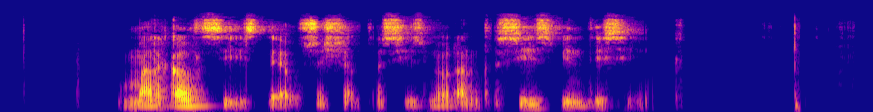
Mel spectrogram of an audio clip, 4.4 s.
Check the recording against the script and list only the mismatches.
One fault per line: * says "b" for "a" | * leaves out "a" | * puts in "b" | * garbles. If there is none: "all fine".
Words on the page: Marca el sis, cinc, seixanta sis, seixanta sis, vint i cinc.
* says "deu" for "cinc"
* says "noranta" for "seixanta"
